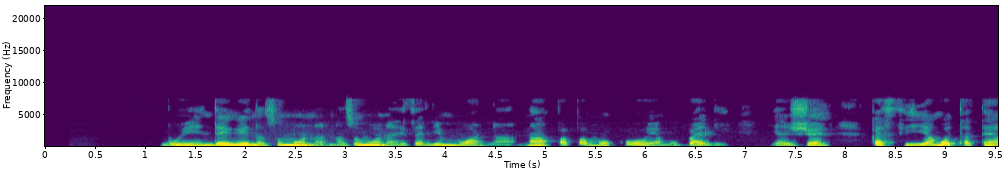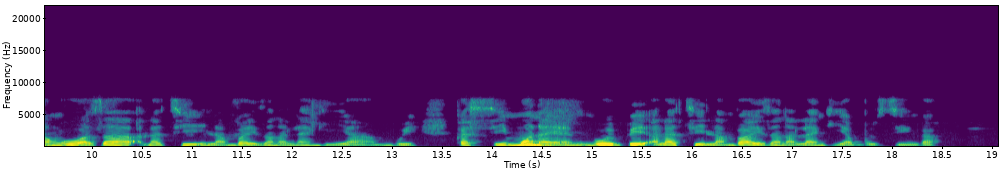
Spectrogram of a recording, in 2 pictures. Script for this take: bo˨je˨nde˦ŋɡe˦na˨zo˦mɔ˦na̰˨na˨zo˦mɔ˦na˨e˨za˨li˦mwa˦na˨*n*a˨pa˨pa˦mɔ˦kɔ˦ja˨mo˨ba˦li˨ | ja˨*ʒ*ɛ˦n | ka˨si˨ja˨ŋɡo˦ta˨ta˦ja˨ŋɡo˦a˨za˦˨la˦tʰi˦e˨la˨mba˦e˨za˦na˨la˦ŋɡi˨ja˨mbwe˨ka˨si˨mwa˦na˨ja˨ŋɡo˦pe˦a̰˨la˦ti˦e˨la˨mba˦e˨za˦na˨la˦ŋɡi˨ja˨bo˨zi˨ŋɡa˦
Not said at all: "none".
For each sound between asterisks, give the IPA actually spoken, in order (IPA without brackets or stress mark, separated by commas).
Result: n, ʒ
